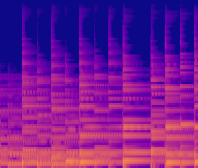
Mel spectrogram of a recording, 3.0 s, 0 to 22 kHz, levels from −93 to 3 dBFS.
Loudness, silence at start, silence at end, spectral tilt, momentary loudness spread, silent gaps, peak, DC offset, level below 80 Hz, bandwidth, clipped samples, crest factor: -32 LUFS; 0 s; 0 s; -7 dB/octave; 4 LU; none; -16 dBFS; under 0.1%; -58 dBFS; 15.5 kHz; under 0.1%; 14 dB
